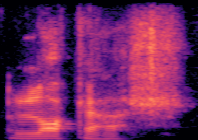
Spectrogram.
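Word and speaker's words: lakás: The word for apartment in Hungarian is pronounced lakash. It sounds like the English word for law. Sounds like the English word for cash.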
